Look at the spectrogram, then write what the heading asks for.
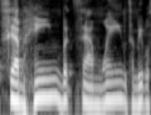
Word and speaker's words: Samhain: All right, so that is the earliest thing I could find on Halloween was this thing called, it's spelled Samhain, but Samhain. Some people say Samhain.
